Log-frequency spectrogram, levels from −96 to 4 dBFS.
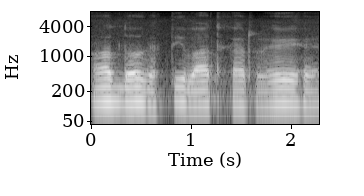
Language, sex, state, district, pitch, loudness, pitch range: Hindi, male, Jharkhand, Ranchi, 110 Hz, -17 LUFS, 105-115 Hz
